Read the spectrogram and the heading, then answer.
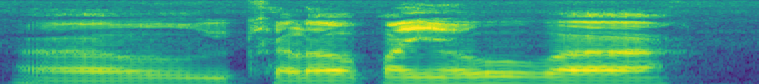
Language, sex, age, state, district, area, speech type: Odia, male, 60+, Odisha, Mayurbhanj, rural, spontaneous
